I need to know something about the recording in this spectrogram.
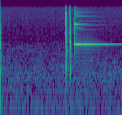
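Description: Subscribe-button animation sound effect: a quick double mouse click at the start and another about a second and a half in, then a single high notification-bell ding, the loudest sound, ringing on and fading away.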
